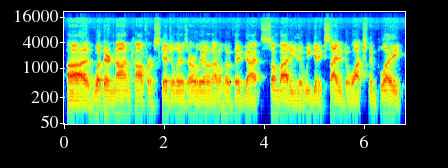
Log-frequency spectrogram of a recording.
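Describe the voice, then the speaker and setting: A man's voice: low-pitched, monotone, moderate pace. A man talking casual sports as a guest over the phone, rambling and interrupting himself. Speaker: radio host as call-in guest. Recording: muffled phone line.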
